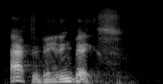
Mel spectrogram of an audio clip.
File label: Activating Base, CTF Announcer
